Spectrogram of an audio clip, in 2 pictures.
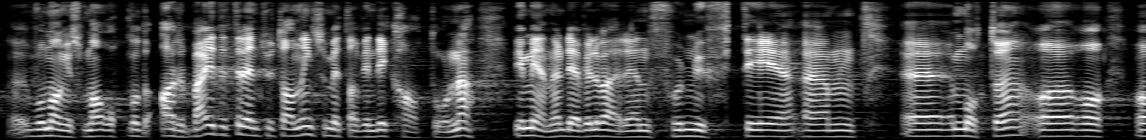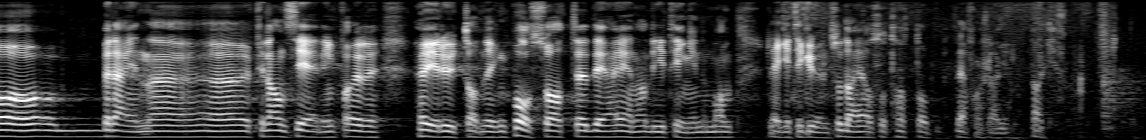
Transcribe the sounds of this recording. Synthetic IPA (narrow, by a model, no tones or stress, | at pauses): ʋʊɾmɑŋːəsɔmhɑɾɔpnɔt̪ɑɾbæɪd̪ɛt̪ːəɾɛnt̪ʉːt̪d̪ɑnːɪŋsɔmɛt̪ːɑʋɪnd̪ɪkʰɑːt̪ʊəɳəʋɪmeːnəɖɛʋɪlʋæːɾəɛnfɔɳʉft̪ɪ | moːt̪əɔɔbəɾæɪnəfɪnɑnsɪeːɾɪŋfɔɾhœʏəɾəʉːt̪̚d̪ɑnːɪŋpʰɔɔsːɔɑt̪d̪ɛæɾɛnɑʋd̪ɪt̪ʰɪŋːənəmɑnlɛɡːəʈʰɪlɡɾʉnːsɔd̪ɛhɑɾjæɪɔsːɔt̪ʰɑt̪ːɔpːd̪ɛfɔʂɭɑ̰ːɡəkː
